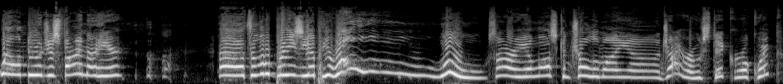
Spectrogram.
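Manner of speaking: squeaked up high, with whoa stretched out. Improvised helicopter news reporter answering the anchor, in a Mickey Mouse voice. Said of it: "I don't know why I started talking like Mickey Mouse".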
